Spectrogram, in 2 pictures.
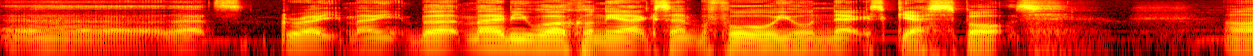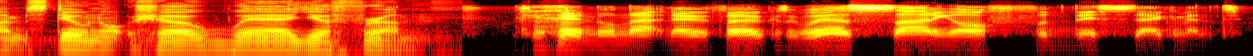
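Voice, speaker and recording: A man's voice: fairly low pitch, animated, slow pace, fairly bright tone, dry recording. A man as a co-host in scripted comedy banter, teasing his guest in a dry, skeptical way.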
